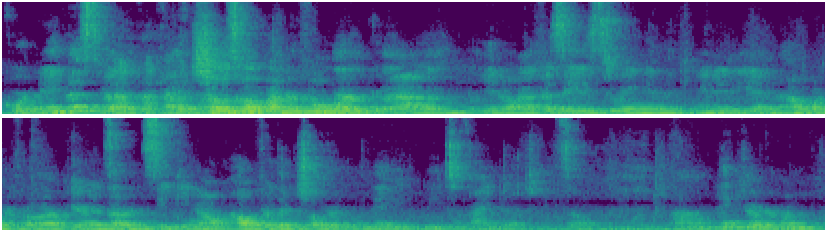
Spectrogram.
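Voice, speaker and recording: A woman's voice: medium pitch, moderate pace. A woman interprets a mother's story fluently with an appreciative tone. Her voice comes from far off in a very echoey room with noise behind. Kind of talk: interpreting a testimony. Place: library meeting room.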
